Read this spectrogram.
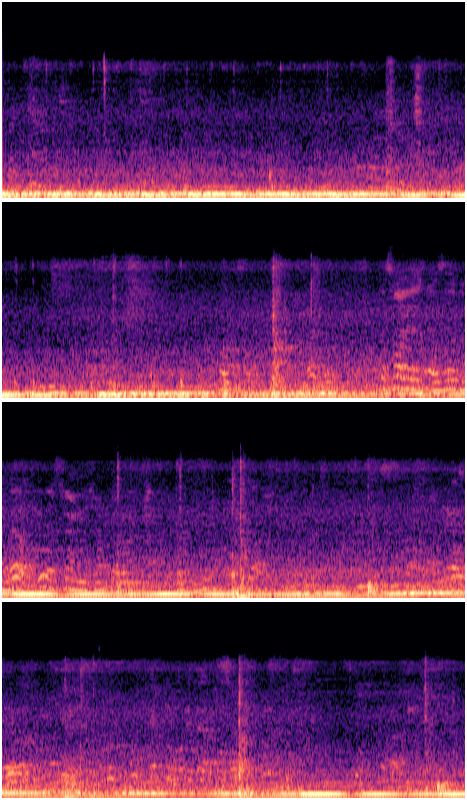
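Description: Bodies thump and slide on a padded mat.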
